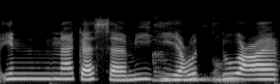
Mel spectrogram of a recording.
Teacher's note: Jadi ditekan panjangkan dulu ainnya. Heeh. Baru hamzah kan hamzah sukun.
